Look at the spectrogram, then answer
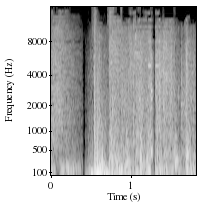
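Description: A gate breaks with a loud, close crash and splintering burst after a brief silence, followed by a second sharp crack and scattered rattling debris.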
